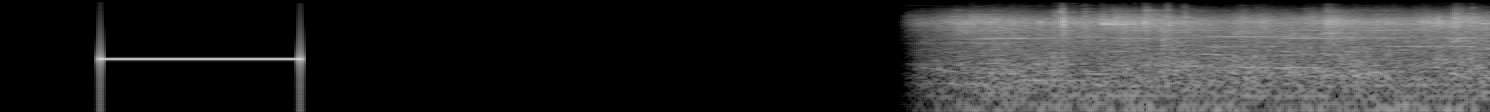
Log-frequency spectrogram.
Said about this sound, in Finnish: Tänään olemme Helsingin rautatieasemalla, jossa maata pitkin matkustavat ryhmä on pian nousemassa junaan.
